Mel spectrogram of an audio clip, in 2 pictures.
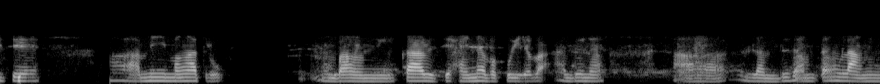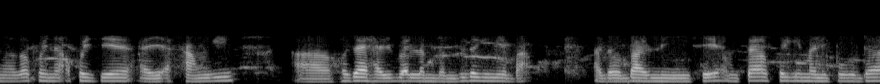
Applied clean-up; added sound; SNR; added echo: none; none; none; none.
